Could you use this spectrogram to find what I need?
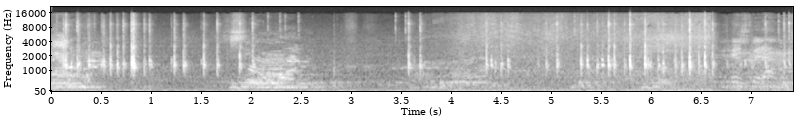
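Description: Short clicks and blips from a computer game sound rapidly.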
